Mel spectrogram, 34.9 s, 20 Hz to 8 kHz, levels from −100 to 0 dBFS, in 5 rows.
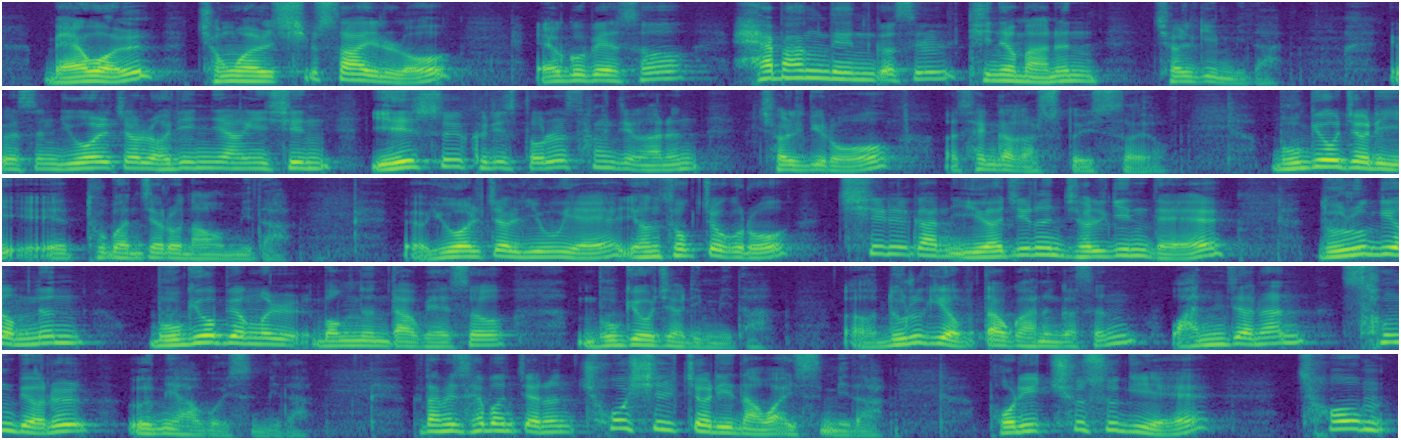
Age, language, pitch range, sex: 60-79, Korean, 130-195 Hz, male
